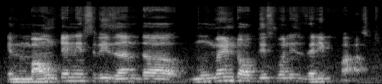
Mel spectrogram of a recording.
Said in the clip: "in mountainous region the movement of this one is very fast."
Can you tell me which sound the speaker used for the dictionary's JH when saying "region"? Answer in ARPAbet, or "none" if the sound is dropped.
Z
